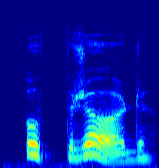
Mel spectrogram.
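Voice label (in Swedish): "upprörd", Swedish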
